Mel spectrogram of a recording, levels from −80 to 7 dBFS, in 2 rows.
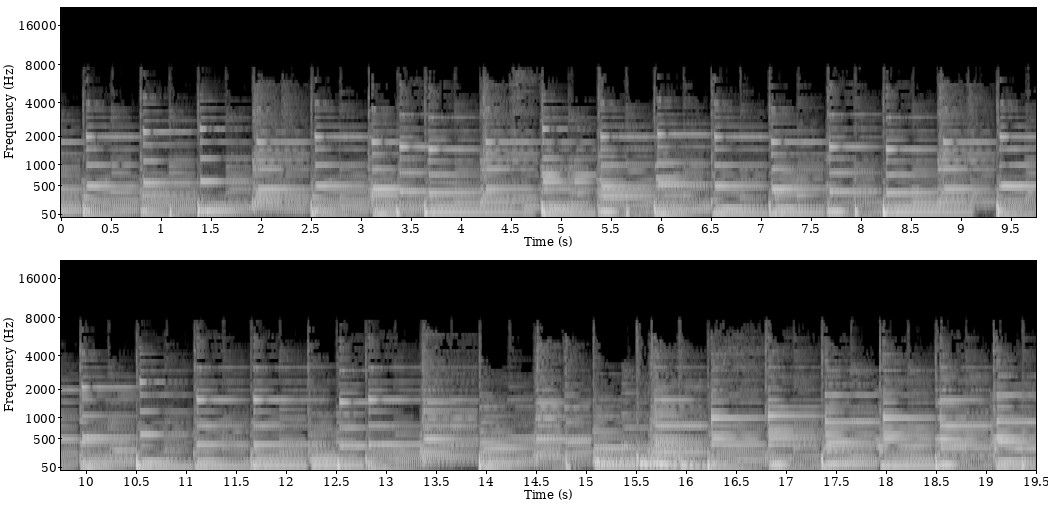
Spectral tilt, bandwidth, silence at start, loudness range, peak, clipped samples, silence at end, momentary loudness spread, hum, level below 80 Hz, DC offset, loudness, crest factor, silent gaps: -5 dB/octave; 8 kHz; 0 s; 2 LU; -2 dBFS; under 0.1%; 0 s; 5 LU; none; -26 dBFS; under 0.1%; -20 LUFS; 16 dB; none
